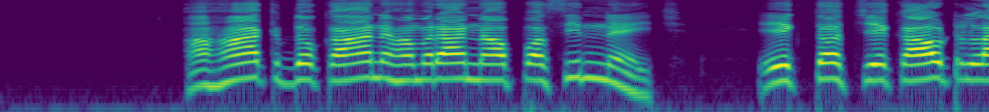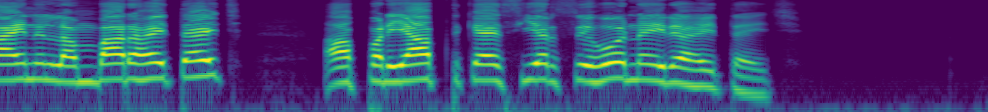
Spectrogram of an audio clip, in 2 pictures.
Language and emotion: Maithili, angry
